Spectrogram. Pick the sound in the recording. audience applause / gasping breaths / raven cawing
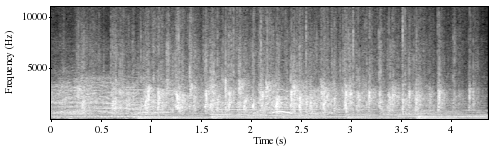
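audience applause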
